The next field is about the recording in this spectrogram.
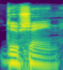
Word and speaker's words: Duchesne: Just Duchesne, you know, D-U-S-H-A-N-E. That is not how it's spelled, but that's how it's pronounced.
